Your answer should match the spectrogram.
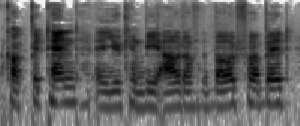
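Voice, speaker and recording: A young man who grew up speaking Danish, chatting casually to camera inside a small sailboat, relaxed and rambling with lots of fillers. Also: medium pitch, normal speed, recorded from a distance. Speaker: sailing vlogger. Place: inside a small sailboat cabin and cockpit tent.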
